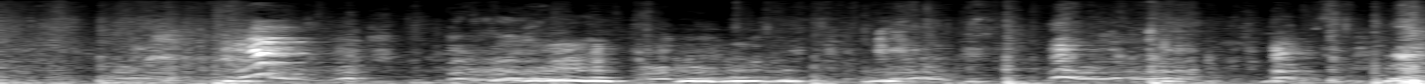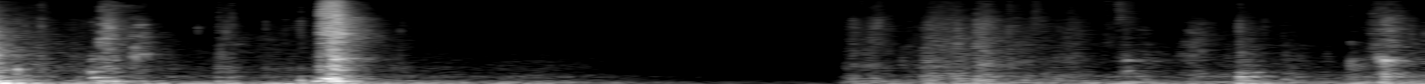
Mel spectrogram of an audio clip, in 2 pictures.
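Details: A mongrel and a toy poodle give rough growls and short barks in irregular bursts over the first nine seconds, with people talking nearby, then a brief silence followed by quiet background noise.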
